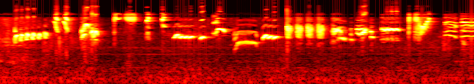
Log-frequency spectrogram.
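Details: Continuous varied song of an orange-headed thrush, a masteran tutor recording: clear steady whistles, rising slurs and rattling buzzy phrases follow one another quickly, some notes swooping low, all loud and close.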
